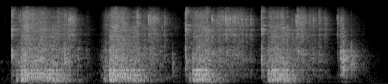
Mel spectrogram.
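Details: Two-stroke chainsaw that would start for a second then quit, good spark and compression, fuel lines previously disturbed by owner: catches in five short bursts, revving then dying each time. Fuel starvation from misrouted fuel lines.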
